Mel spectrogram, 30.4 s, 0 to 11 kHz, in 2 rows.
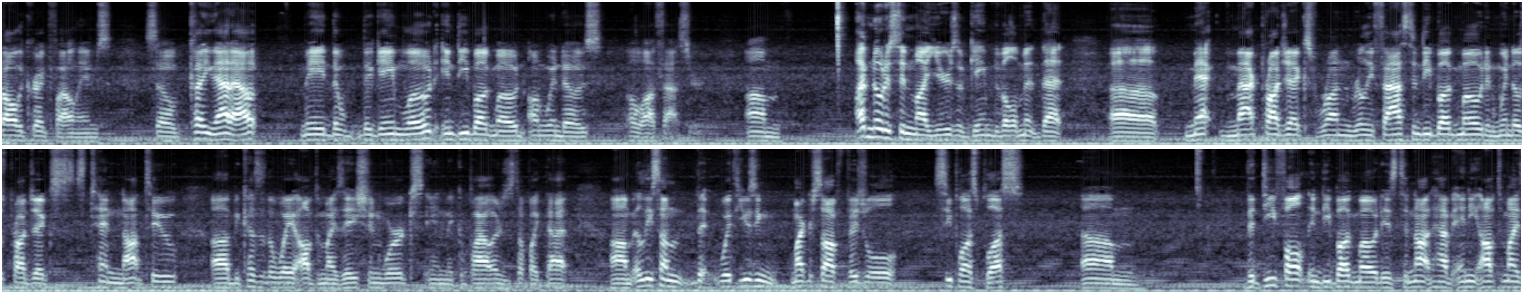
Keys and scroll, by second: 0.0-12.0 typing, 13.2-14.0 typing, 27.7-29.2 typing.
